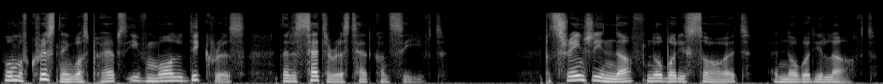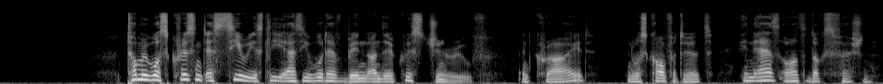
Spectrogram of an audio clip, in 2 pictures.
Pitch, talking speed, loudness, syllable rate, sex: 145 Hz, 155 wpm, -20 LUFS, 5.4 syllables/s, male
